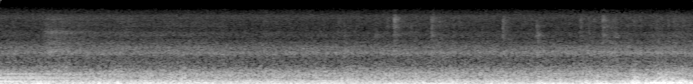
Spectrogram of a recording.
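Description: Steady low rumble of a moving passenger train heard from inside the carriage, with a few faint clicks in the middle. Guitar music fades out in the first second.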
